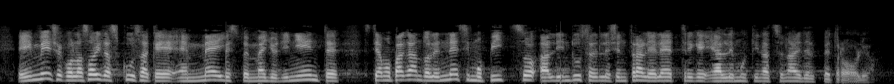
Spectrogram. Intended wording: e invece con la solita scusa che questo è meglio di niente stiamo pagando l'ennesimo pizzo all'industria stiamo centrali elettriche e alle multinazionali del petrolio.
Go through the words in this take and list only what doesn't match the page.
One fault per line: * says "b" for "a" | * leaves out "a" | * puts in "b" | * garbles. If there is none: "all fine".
* says "delle" for "stiamo"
